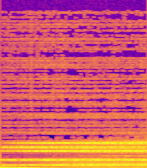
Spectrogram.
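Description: Cinematic title sound effect: a sustained drone of several held ringing tones over a steady low rumble, the lingering tail of an impact hit, slowly fading.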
